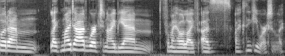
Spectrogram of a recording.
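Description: With an Irish accent, a woman speaks at a very fast pace in a fairly low pitch with ordinary variation. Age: 30s. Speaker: writer and podcaster. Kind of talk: casual chat. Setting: studio.

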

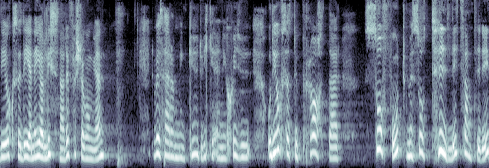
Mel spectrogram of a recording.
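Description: A woman with a fairly high pitch and a dark, mellow tone speaks at a moderate pace with lively intonation. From small town in Sweden. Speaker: podcast host. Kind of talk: casual chat.

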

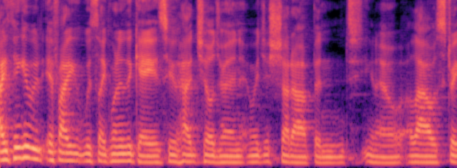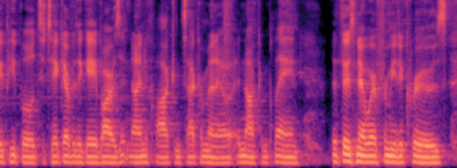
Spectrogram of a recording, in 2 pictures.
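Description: An unremarkable speaking voice, belonging to a man with an American accent and a fairly low pitch. He talks at a fairly quick pace with fairly even intonation. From Pittsburgh, Pennsylvania. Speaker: drag queen and anthropology graduate. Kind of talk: casual interview.

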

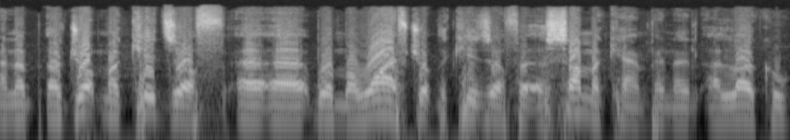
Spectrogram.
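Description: A man with an English accent speaks very fast at medium pitch, with fairly even intonation. The sound is dry and close, with no echo. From England. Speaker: former pro footballer turned youth soccer coach. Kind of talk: casual interview chat.

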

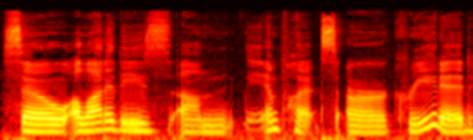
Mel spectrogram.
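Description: A woman with a Chicago accent. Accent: Chicago American. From Chicago, South Side. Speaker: education nonprofit CEO. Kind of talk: interview.

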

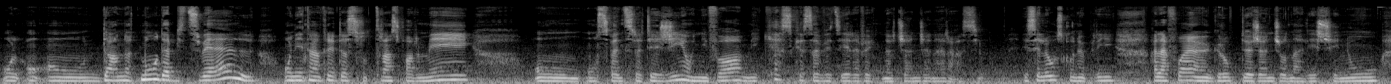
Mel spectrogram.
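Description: The voice moves at a moderate pace with ordinary pitch variation, alongside noticeable background noise and audible room echo. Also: woman, fairly low pitch for a woman. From northwestern New Brunswick. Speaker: regional broadcasting director. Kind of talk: interview.

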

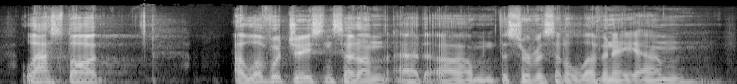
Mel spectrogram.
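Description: An ordinary speaking voice with an American accent moves at a fairly slow pace. Its pitch varies in an ordinary way. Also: man, fairly high pitch for a man, very even loudness. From Ohio, US. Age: 30s. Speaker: financial consultant. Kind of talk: testimony.

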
